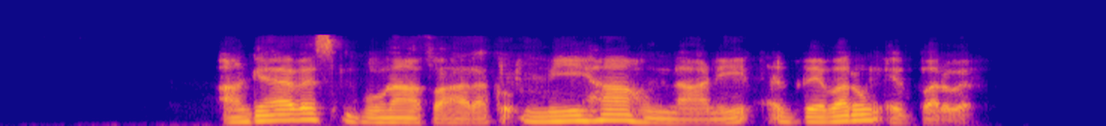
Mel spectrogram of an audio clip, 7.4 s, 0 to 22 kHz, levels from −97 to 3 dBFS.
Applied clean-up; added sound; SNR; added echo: neural mask model Resemble Enhance denoiser.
